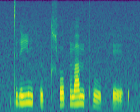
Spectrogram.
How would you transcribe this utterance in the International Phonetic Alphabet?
t r iː˥˩ m h ɯ˨˩ k̚ t͡ɕʰ o˦˥ k̚ m a˥˩ m pʰ uː˨˩ t̚ h e˨˩ ʔ

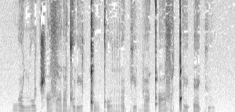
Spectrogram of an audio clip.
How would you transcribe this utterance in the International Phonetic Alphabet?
w ʌ ʎ o t͡ʃʼ ɛ zˤ i ɾ i d o ɾʲ e ǃ u kʼ o r ʌ kʲ ɛ b ɛ qʼ ɛ zˤ ʌ ǃ e ʔ ɛ kʲ u

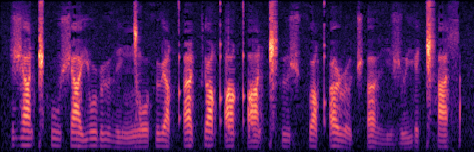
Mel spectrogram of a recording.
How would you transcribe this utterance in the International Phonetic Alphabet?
ʒ a˥ ǁʰ u˥˩ ʃ a˥˧ j u˥˧ ɽ ʉ˥˩ ð i˩ ŋ͡ǀ o˧ θ ʉ˥˩ j qʼ i˥˧ k ɾ ɵ˥˧ qʼ ɐ˥ qʼ a˥˧ ǁʰ ɨ˥˧ ʃ θ u˥˩ qʼ ʉ˥˧ ɭ ɵ˩ t͡ʃʼ ɐ˥˩ ɣ i˩ ʒ ɨ˨˥ j e˥ ǁʰ a˥ ɬ

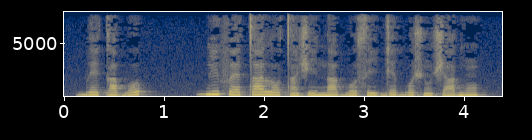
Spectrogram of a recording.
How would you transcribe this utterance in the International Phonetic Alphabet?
b e˨ ɡ a˨ b o˨˦ | ɡ͡b ĩ˦ f ɛ˧ t a˦ l o˧ t ã˨ ʃ i˨ n a˧ b o˧ s i˧ ɡ e˦ b o˦˨ ʃ ũ˨ ʃ a˨˦ ɡ ũ˦

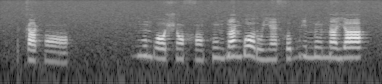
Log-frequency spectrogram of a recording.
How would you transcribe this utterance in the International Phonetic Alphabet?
k a˨ k ɔ̃˨ | b ũ˧ b ɔ˨ ʃ ɔ̃˨ h ɔ̃˨ k ũ˧ ɡ͡b ã˦ ɡ͡b ɔ˦˨ ɾ u˨ j ɛ̃˨ h o˨˦ b i˦˨ n ũ˧ n ã˧ j a˦

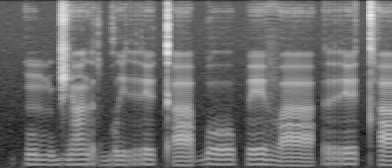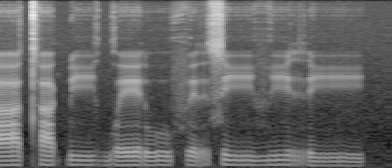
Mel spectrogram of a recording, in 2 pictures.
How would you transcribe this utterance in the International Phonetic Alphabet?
kʷ ũ˨ m d͡ʒ ã˦ r ɡʷ i˨ r ɪ˦ kʼ a˨ ɓ oː˦ p e˦ v a˨ | r ɪ˦ tʰ aː˨ tʰ a˨ k͡p iː˨ ɡʷ eː˨ ɾ uː˨ f ɪ˨ r s iː˦˨ v iː˦ r ɾ iː˨

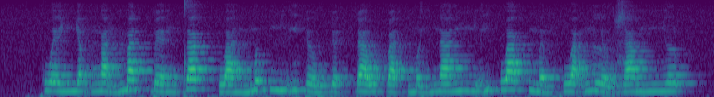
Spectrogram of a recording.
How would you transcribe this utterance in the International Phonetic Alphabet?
k w ɛ˨˩ ɲ a̰˧˨ m ŋ a̰˧˨ n m a˦˥ t̚ ɓ ɛ˨˩ ŋ t̪ a˦˥ k̚ h w a˨˩ n m ə˦˥ p̚ ɲ ɨ̰˧˥ j ɗ ə˨˩ w ɗ ə˨˩ t̚ ɗ a˨˦ w ɓ a˨˩ t̚ m ə̰˧˨ j n a˨˦ n ɲ ə̰˧˥ j h w a˦˥ k̚ m ɛ̰˧˨ m k w a̰˧˥ n l ə̰˧˨ w z a˧ m ɲ ə˦˥ p̚

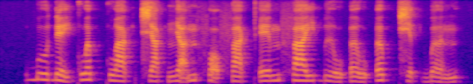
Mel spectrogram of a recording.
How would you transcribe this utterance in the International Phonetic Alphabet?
ɓ u˧ ɗ e˧˩ j k w ə˦˥ p̚ k w a˨˩ k̚ t͡ɕ a˨˩ k̚ ɲ a̰˧˥ n f ɔ̰˧˨ f a˨˩ k̚ ʔ e˨˦ m f a˧ j ɓ ɨ˧˩ w ʔ ə˧˩ w ʔ ə˦˥ p̚ t͡ɕ ə˨˩ t̚ ɓ ə˧˩˨ n

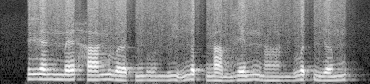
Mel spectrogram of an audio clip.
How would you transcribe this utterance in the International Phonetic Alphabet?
ɣ ɛ˧ n m ɛ˨˦ h a˨˦ ŋ v əː˨˩ t̚ ŋ o̤˨˩ n ɣ ḭ˧˨ ŋ ə˦˥ p̚ ŋ a˧˩ m z e˨˦ m ŋ a̤ː˨˩ ŋ v ə˦˥ t̚ ɲ ə˨˦ m

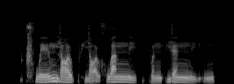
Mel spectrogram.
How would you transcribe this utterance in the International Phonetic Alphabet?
ʈ͡ʂʰ w e˧˥ ɪ̯ m j ɑ˧˥ ʊ̯ pʰ j ɑ̰˨˩ ʊ̯ x w a˥ n n̪ i˨ | p ə˧˥ n p j ɛ˥ n n̪ ḭ˨˩˦ ŋ

